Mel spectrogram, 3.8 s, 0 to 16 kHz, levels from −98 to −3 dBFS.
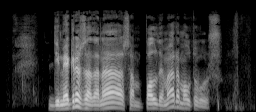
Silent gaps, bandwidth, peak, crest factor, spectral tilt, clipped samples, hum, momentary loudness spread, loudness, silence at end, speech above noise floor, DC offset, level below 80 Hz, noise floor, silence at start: none; 11 kHz; -6 dBFS; 22 dB; -4.5 dB/octave; under 0.1%; none; 17 LU; -27 LUFS; 0.55 s; 30 dB; under 0.1%; -82 dBFS; -57 dBFS; 0.75 s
